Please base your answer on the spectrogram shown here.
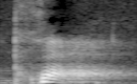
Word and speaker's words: trois: But O-I is oua. Soir, yes, we did in bonsoir. Okay, O-I is oua. And the S at the end will not be pronounced. So, trois.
